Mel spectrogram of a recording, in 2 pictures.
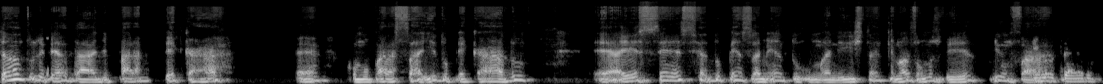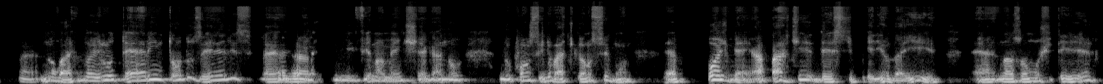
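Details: Adult male with spasmodic dysphonia treated with toxin injections; voice worse than at the previous recording as the toxin wears off 3–4 months after injection, with the next injection due in early July; spasmodic dysphonia.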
